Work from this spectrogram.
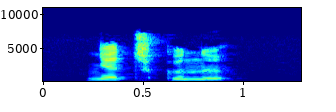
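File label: "нетшкыны", Komi, female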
